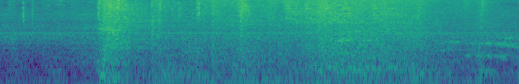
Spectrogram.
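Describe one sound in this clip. A magical blast bursts with a loud crackling roar.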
